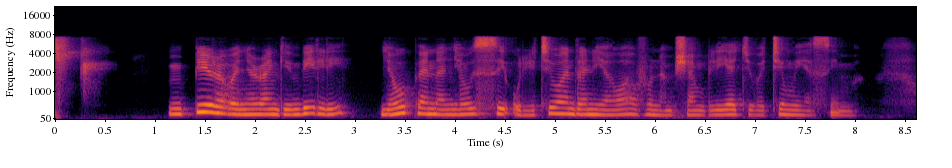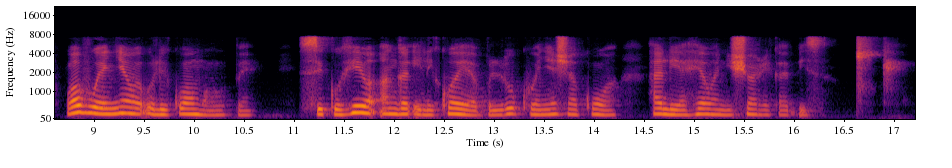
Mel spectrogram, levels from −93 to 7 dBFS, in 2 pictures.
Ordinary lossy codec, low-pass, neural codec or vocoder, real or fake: MP3, 96 kbps; 7.2 kHz; codec, 16 kHz, 0.8 kbps, ZipCodec; fake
